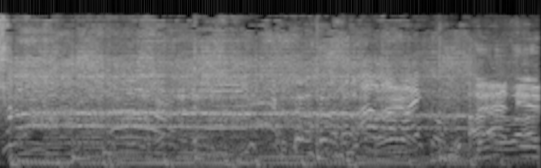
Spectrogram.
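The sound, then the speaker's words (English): A cockatoo screams along to a metal song: loud, harsh, raspy shrieks with a wavering, rough pitch, sustained almost without pause for about four seconds over a dense, heavy background. “That's a scary cockatoo right there.”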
